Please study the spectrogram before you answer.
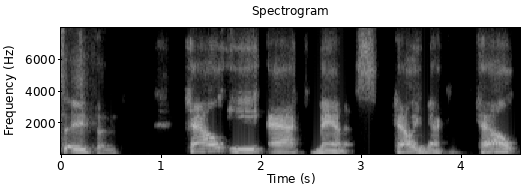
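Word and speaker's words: Kaliakmanis: to their uh say okay here it is pronunciation guy uh that's eighth a fan I know it's Ethan Cali act Madness Cali Cal e act Madness redshirt freshman and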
